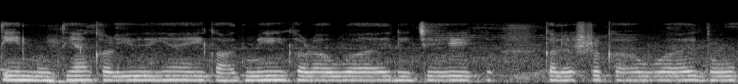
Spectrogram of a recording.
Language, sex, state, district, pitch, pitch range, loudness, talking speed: Hindi, female, Bihar, Madhepura, 195 Hz, 190-200 Hz, -15 LUFS, 145 wpm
